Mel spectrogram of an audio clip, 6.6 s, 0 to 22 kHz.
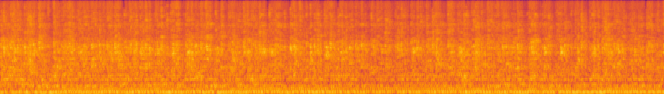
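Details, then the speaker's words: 1973 Opel GT with 2.4 stroker Opel engine, fuel injection on MaxxECU, no muffler, first start, tuning unfinished: loud, heavy, uneven unmuffled idle with a deep throb; rough idle. "has no Muffler it's loud and rough as hell but it sounds like a fire breathing dragon and that suits me just fine for now"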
